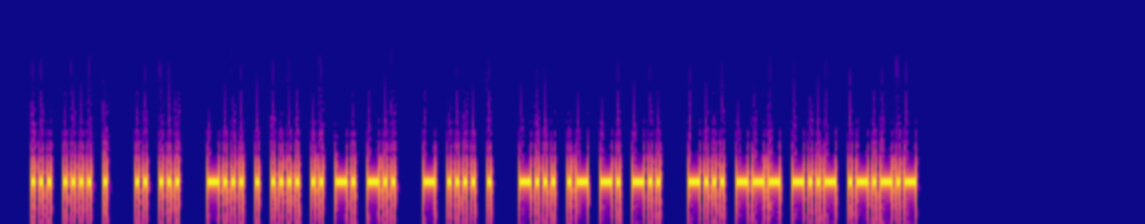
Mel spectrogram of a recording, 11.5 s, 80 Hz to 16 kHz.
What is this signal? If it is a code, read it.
Morse code, heard as a keyed tone, about 30 wpm, 700 Hz. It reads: SHE IS BEHIND THE BAND BOX.
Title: Sentences from Top 1600 Words 30wpm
